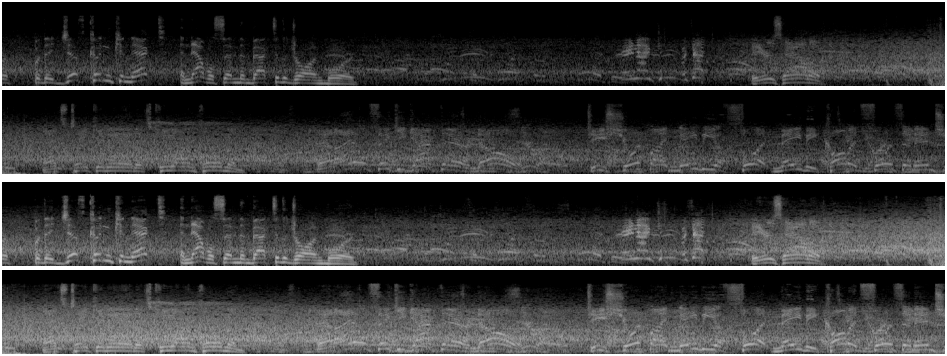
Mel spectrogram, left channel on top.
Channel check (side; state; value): left; quieter; 11.3 dB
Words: but they just couldn't connect, and that will send them back to the drawing board. Here's Allen. That's taken in. It's Keon Coleman. And I don't think he got there, no. He's short by maybe a foot, maybe. Call it 4th and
